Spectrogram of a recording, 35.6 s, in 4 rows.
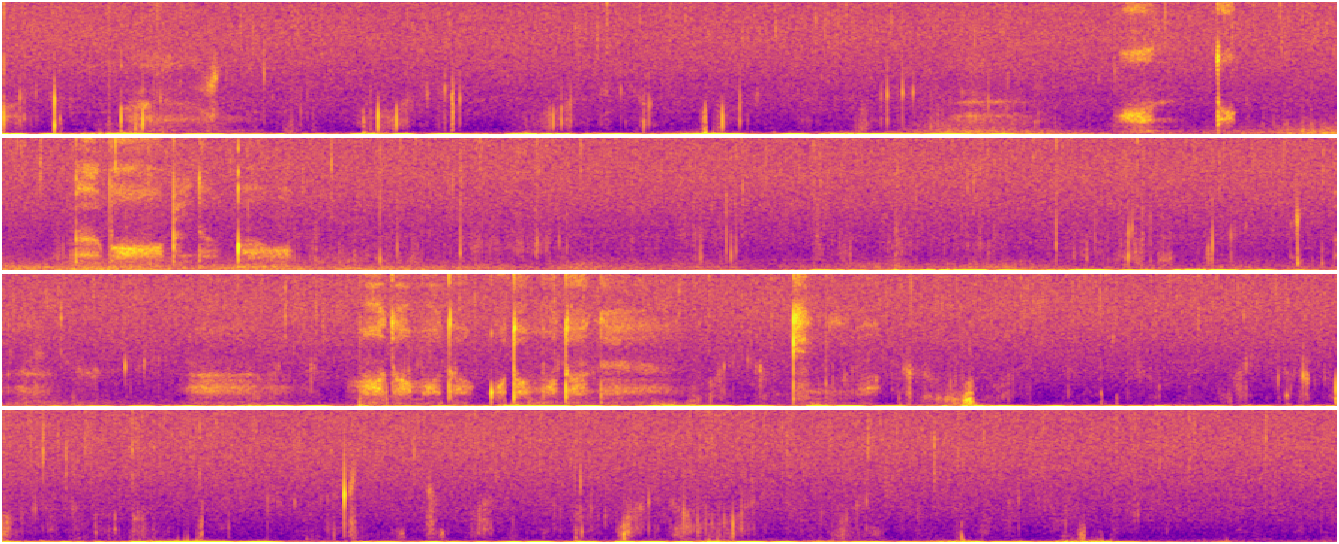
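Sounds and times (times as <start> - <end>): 
person whispering: 0.0 - 1.8, 6.2 - 8.5, 9.3 - 11.2, 17.5 - 24.6
rain: 0.0 - 35.5.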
